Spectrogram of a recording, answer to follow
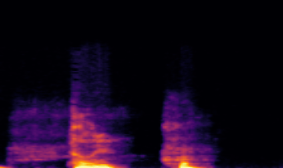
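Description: A woman's short, breathy laugh: an exhale, then two brief voiced bursts.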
